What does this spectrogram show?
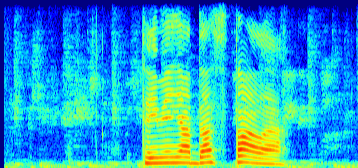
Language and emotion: Russian, angry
